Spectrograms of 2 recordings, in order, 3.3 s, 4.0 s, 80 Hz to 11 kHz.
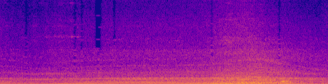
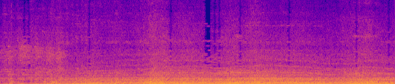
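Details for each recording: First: Citroën 2CV not run for months, after slow cranking, too much choke and some flooding: the small twin catches and runs with a steady buzzy beat, revving cleanly and settling with no misses; running fine. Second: Citroën 2CV, not run for months, first start after slow cranking with easy start and too much choke: it catches and runs lumpy and uneven at low speed, surging. Some flooding was seen, and it then smoothed out.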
